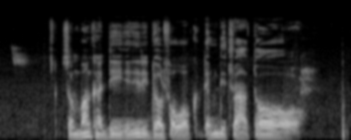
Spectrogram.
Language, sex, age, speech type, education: Nigerian Pidgin, male, 30-45, spontaneous, tertiary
